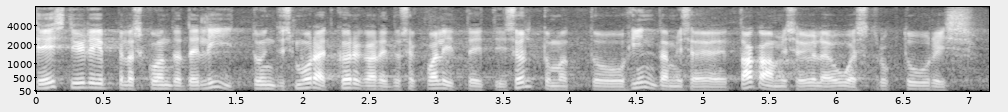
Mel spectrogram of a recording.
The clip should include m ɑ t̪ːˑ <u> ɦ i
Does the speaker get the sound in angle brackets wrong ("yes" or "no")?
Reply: no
